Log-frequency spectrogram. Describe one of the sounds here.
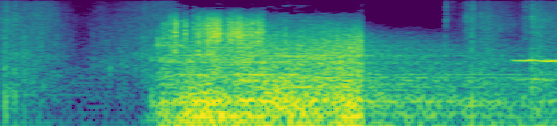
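A deep rushing whoosh swells as a figure walks through a wall of mist.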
